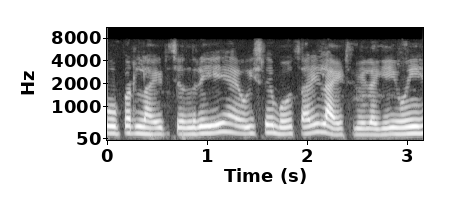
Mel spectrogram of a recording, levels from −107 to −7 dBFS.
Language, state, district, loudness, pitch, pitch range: Haryanvi, Haryana, Rohtak, -15 LUFS, 200 Hz, 185-210 Hz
